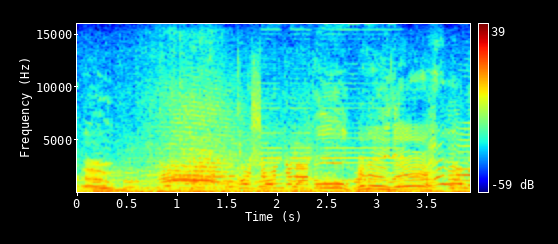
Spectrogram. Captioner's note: yells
